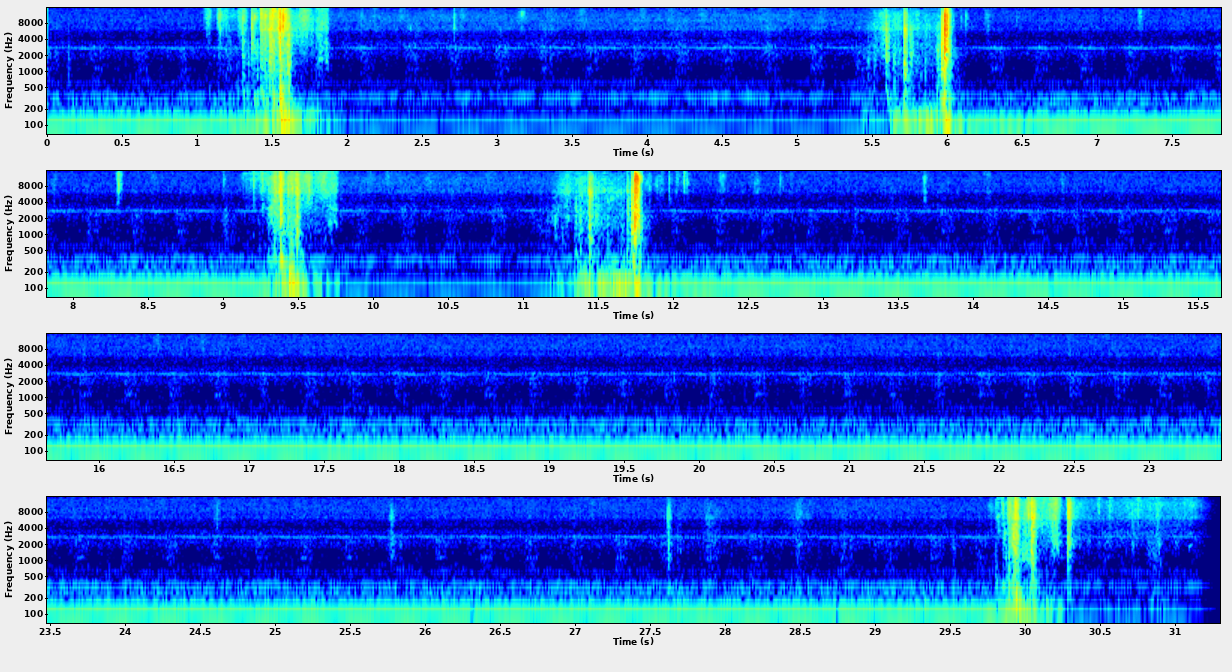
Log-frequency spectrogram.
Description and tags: Mic inside the refrigerator.
Can easily be looped.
